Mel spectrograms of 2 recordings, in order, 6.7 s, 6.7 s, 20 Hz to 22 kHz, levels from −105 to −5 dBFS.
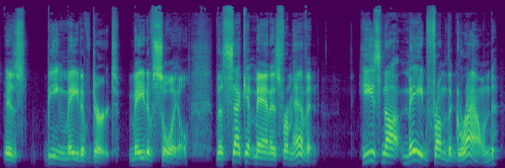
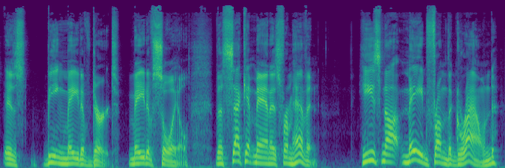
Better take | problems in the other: second | thin; very; fading below 350 Hz

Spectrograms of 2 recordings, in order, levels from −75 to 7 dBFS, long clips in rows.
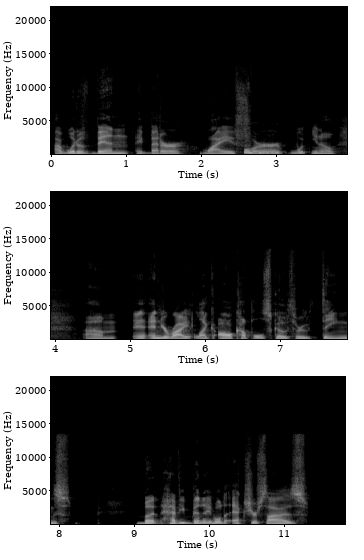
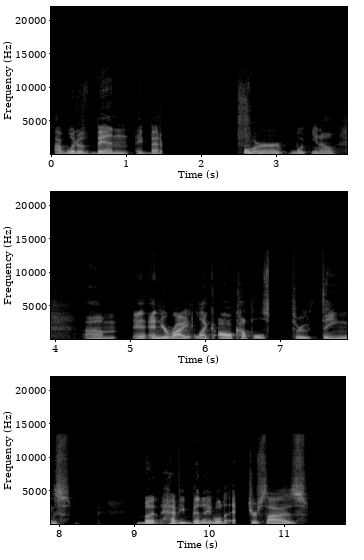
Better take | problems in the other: first | audio cutting out; at 1.5 s for 1 s, at 7 s and at 10 s

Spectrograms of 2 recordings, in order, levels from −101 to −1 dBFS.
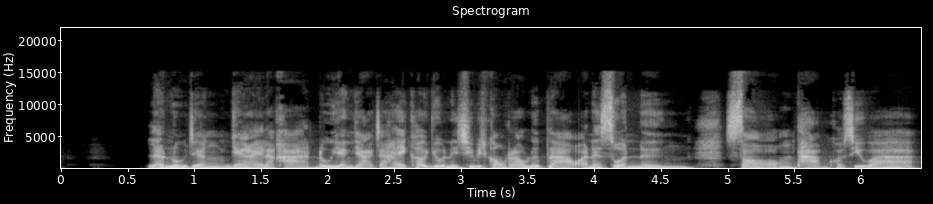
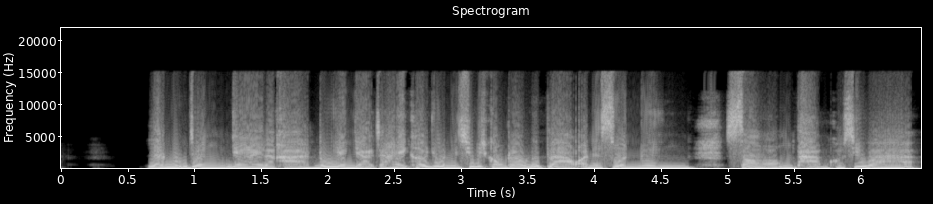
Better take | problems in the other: first | distortion; heavy; 41% of the sound clipped

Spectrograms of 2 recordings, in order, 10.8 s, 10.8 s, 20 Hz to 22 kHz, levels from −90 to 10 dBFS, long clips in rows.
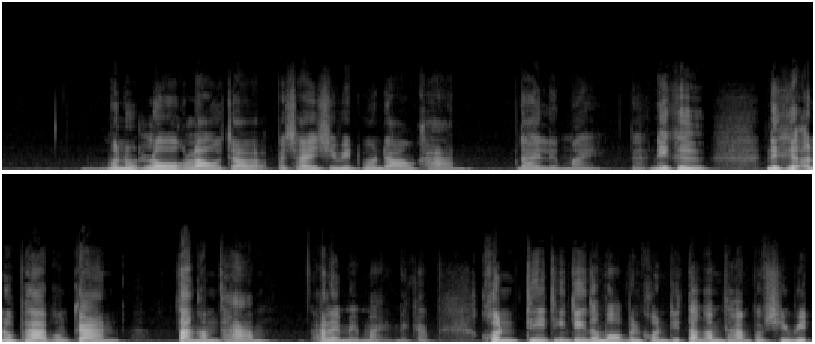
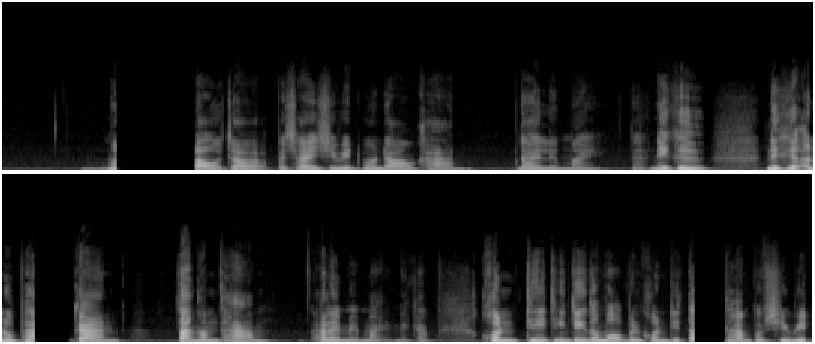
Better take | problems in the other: first | audio cutting out; at 1 s for 0.5 s, at 5.5 s and at 10 s

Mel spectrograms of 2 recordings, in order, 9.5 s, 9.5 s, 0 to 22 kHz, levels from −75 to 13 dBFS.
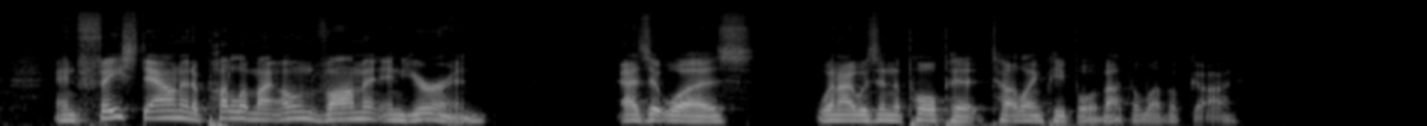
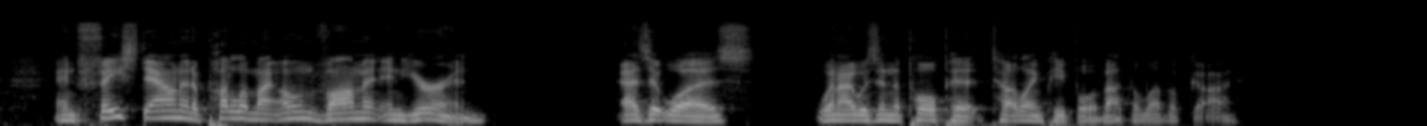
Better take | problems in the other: first | garbled, watery; slightly; nothing above 11 kHz

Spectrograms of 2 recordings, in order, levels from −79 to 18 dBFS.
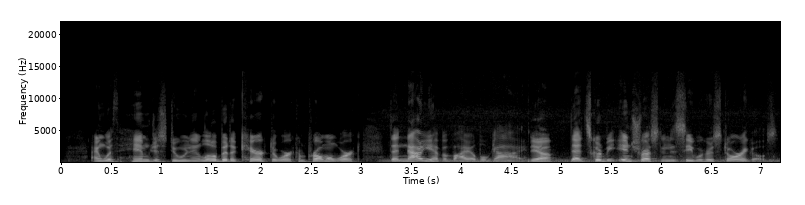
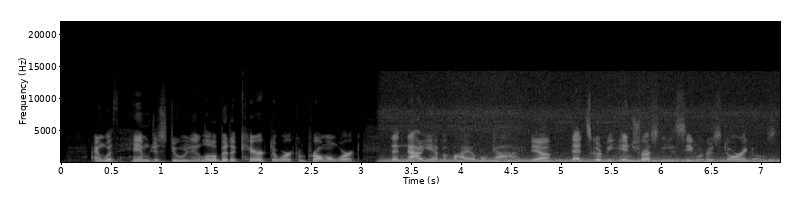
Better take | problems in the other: first | hiss; loud; from 3 s on; 5 dB below the speech; faint in the first

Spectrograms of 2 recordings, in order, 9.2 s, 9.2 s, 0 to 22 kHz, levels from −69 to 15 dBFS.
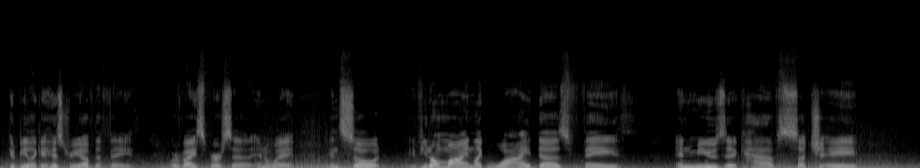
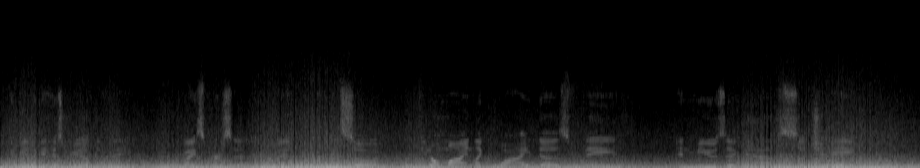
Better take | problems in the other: first | wind noise on the microphone; heavy; 5 dB above the speech; occasional gusts in the first

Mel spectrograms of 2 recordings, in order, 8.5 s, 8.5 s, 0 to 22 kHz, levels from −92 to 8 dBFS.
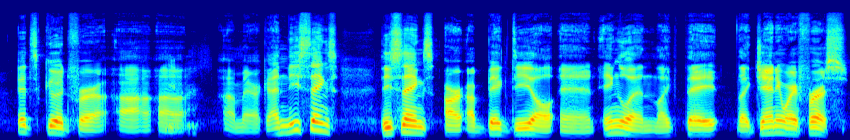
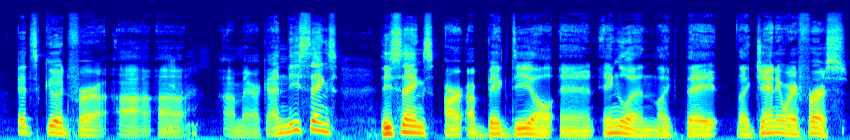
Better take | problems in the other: second | thin; somewhat; fading below 300 Hz

